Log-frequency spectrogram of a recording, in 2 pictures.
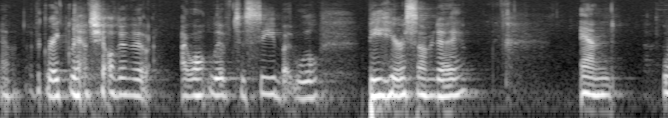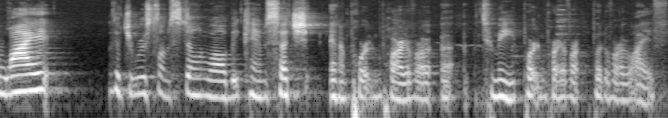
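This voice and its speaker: Monotone, flat intonation with an American accent, somewhat breathy and broken by long, frequent pauses. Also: woman, medium pitch for a woman, moderate pace. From USA. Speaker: donor and board member. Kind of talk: dedication speech. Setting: event with audience. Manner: halting.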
